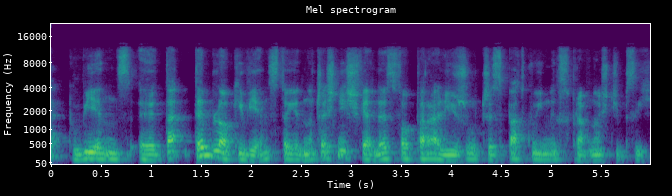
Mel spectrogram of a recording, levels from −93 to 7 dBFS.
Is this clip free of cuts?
yes; 0 cuts

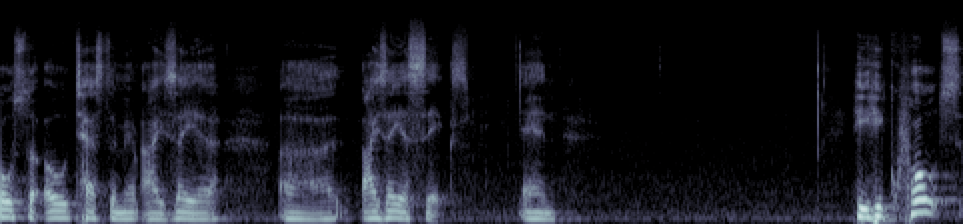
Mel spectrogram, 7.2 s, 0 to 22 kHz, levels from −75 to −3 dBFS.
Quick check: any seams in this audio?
yes; 2 cuts; at 1.0 s, 2.6 s

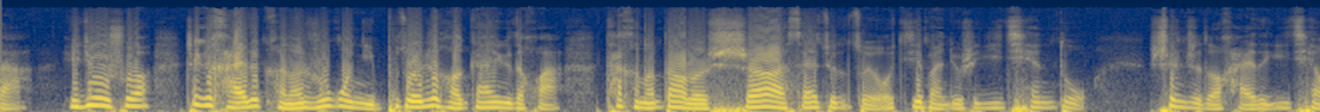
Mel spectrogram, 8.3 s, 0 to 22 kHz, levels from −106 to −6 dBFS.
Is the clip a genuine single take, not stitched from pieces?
yes; 0 cuts

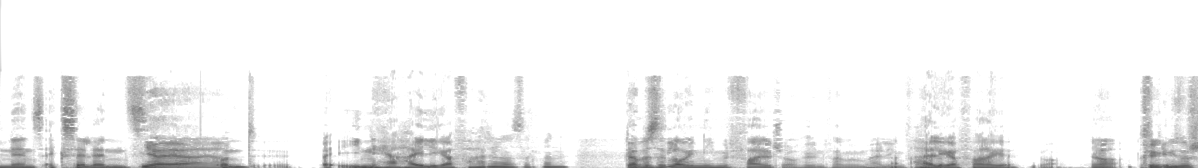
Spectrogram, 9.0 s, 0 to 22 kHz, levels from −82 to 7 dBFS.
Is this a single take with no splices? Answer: yes; 0 cuts

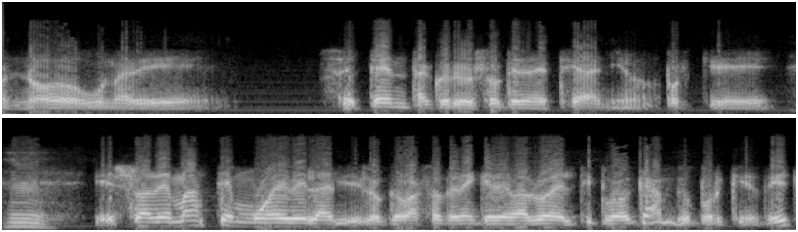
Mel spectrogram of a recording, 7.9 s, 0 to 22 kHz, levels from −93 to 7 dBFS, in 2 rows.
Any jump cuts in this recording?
yes; 4 cuts; at 2.1 s, 2.5 s, 3.3 s, 5.6 s

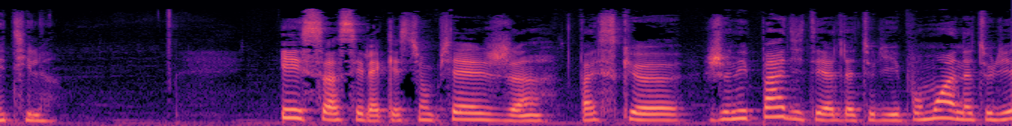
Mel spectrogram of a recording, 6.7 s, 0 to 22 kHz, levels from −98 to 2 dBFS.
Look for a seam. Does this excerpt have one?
no; 0 cuts

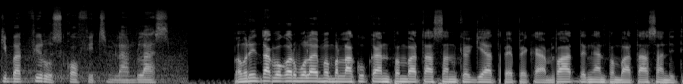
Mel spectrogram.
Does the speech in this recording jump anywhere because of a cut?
yes; 3 cuts; at 2.7 s, 5.0 s, 5.5 s

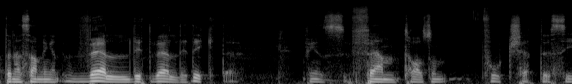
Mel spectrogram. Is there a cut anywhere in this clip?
yes; 2 cuts; at 1.9 s, 3.4 s

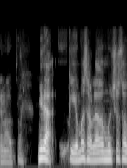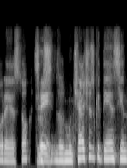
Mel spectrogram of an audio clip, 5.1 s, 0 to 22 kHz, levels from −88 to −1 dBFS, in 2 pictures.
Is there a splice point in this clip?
yes; 2 cuts; at 1.4 s, 3.2 s

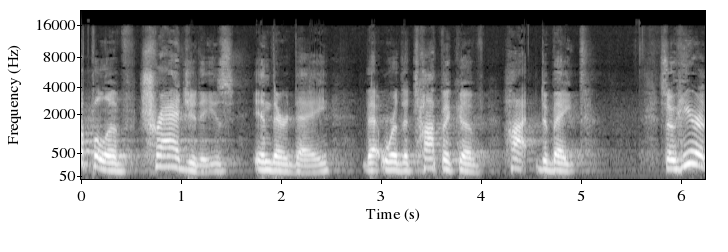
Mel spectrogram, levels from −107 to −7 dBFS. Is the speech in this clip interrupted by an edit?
no; 0 cuts

